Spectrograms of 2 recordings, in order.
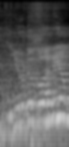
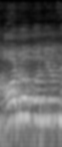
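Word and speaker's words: Oedogonium: तो रेगुले यूडोगोनियम बोलना, ऑडोगोनियम नहीं बोलना है, याद रहे।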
